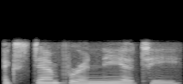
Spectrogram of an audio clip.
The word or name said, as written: extemporaneity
